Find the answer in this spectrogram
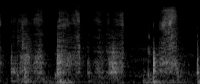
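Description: Chalk writing on a blackboard: a run of short scratching strokes.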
